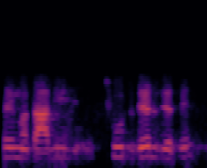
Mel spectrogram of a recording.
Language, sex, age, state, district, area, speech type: Maithili, male, 45-60, Bihar, Supaul, rural, conversation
